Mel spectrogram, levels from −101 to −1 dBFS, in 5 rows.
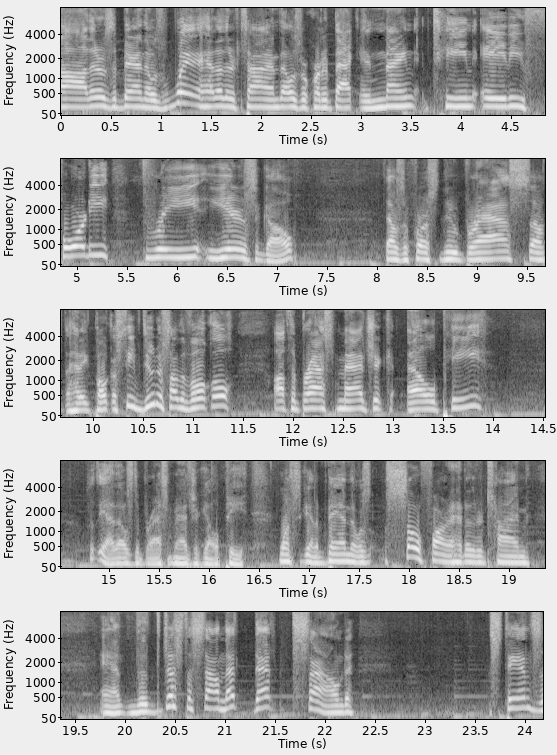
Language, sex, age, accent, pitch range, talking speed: English, male, 50-69, American, 120-180 Hz, 175 wpm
